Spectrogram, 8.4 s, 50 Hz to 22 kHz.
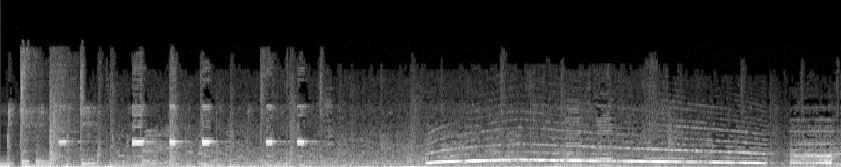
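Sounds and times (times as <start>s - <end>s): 
busy outdoor crowd noise at a touch-a-truck event in Fairfax County: 0.2s - 8.3s
emergency vehicle sirens wailing at a touch-a-truck event at Chantilly library: 4.2s - 8.3s.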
